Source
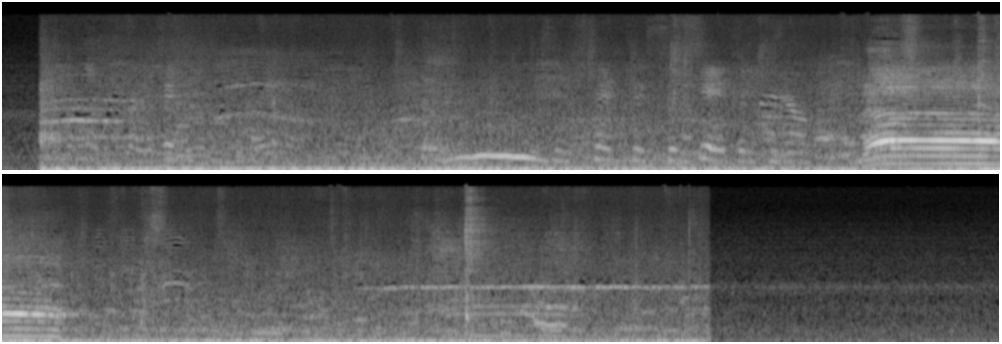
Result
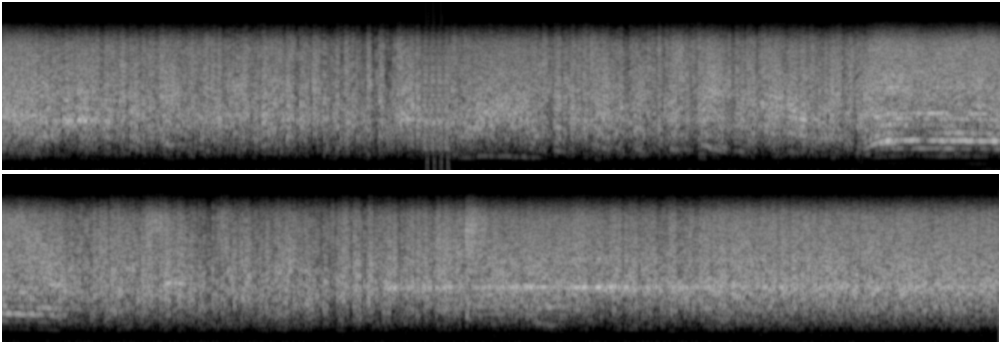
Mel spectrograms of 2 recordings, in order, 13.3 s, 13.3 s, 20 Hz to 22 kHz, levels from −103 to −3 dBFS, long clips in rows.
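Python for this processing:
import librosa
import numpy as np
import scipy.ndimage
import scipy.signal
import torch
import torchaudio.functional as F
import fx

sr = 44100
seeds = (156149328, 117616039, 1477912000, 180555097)

p1 = fx.delta_mod(x, sr, bps=64000, step_db=-27.0)
p2 = fx.quant_companded(p1, sr, bits=4)
p3 = p1 + F.gain(torch.from_numpy(p2), -4.5).numpy()
p4 = scipy.signal.sosfilt(scipy.signal.butter(6, 8100.0, 'lowpass', fs=sr, output='sos'), p3)
p5 = fx.dereverb_blind(p4, sr, rt60_s=0.68)
p6 = scipy.signal.sosfilt(scipy.signal.cheby2(4, 70, 270.0, 'highpass', fs=sr, output='sos'), p5)
p7 = p6 + fx.echo_single(p6, sr, ms=88, db=-9.5, dry=0)
p8 = fx.buffer_glitch(p7, sr, at_s=(2.79,), block=2048, repeats=3)
p9 = fx.ensemble(p8, sr)
y = F.gain(torch.from_numpy(p9), 4.5).numpy()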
